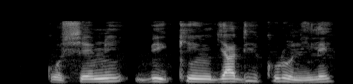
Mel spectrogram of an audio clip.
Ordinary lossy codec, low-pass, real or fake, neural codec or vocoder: none; none; real; none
